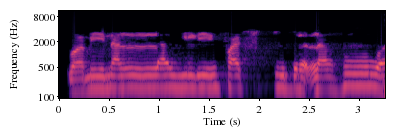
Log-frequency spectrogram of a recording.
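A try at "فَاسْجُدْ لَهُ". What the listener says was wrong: Jangan fasjud. Qalqalah sughra, qalqalah saat wasal jangan diputus ya. Fasjud lahu. Wa minal laili fasjud lahu. Jangan fasjud, tapi fasjud lahu. Judelahu, jangan diputus.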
